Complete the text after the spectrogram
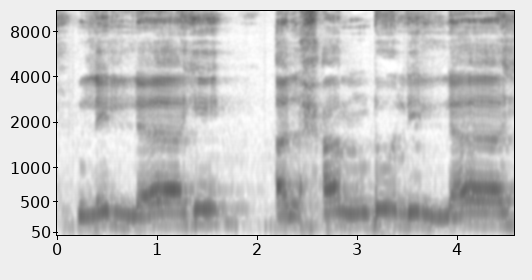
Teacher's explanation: لام کو باریک کر کے پڑھ رہا ہوں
